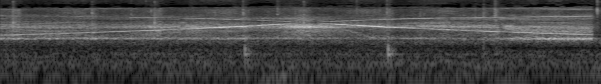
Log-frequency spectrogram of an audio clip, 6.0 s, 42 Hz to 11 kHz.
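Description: Electronic sound effect from a toy Airbus A380 airliner's built-in speaker. One whine rises while another falls, the two crossing halfway through over a steady tone, and it cuts off suddenly near the end.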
